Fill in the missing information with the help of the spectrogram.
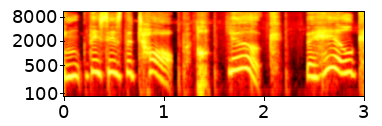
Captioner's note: snorts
